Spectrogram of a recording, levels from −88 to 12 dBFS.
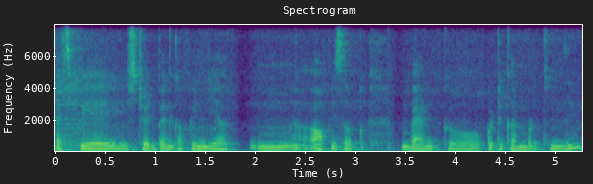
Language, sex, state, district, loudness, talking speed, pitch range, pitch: Telugu, female, Andhra Pradesh, Visakhapatnam, -18 LUFS, 125 wpm, 170-185 Hz, 180 Hz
